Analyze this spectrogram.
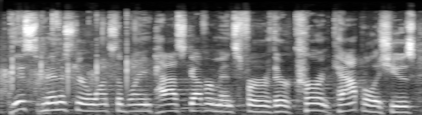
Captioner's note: applause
